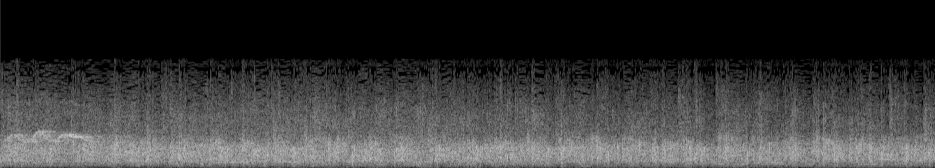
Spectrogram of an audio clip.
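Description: A group of children clapping their hands, as a dense, even patter of applause.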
